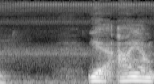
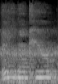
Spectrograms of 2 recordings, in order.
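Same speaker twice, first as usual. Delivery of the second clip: delighted high coo; 12 semitones higher, 15 dB quieter than usual. Real, not acted. Showing off outfit again.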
